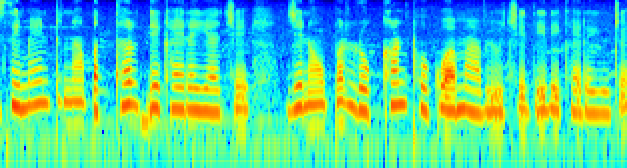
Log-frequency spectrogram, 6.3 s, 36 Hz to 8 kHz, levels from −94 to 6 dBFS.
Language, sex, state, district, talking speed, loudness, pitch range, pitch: Gujarati, female, Gujarat, Valsad, 155 wpm, -20 LUFS, 215-265 Hz, 235 Hz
